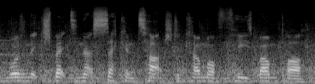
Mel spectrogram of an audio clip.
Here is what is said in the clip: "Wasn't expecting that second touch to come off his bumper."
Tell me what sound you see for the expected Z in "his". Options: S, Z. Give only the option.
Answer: Z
